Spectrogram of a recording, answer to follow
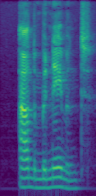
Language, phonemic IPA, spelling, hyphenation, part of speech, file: Dutch, /ˌaː.dəm.bəˈneː.mənt/, adembenemend, adem‧be‧ne‧mend, adjective, Nl-adembenemend.ogg
- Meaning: breathtaking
